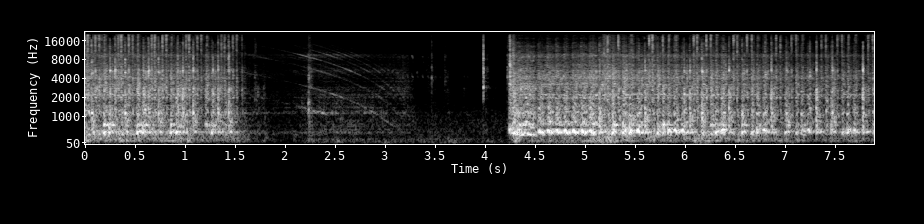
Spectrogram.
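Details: Ford F350 no-start: the engine cranks with an uneven knock about three times a second, drops out, then cranks again without firing; cause unclear.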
